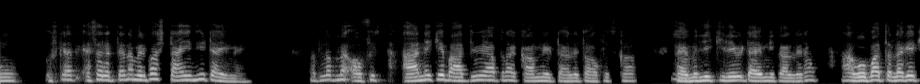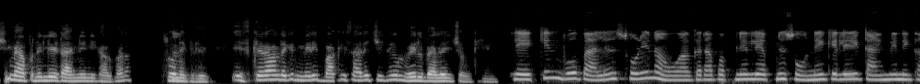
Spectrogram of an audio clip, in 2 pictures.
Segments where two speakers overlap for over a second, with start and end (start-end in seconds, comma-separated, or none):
none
